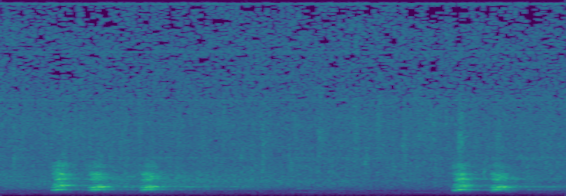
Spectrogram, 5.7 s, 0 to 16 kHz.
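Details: Rex the dog barking while running around at night, recorded September 21, 2018: a run of three barks, a pause of about three seconds, then two more barks.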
